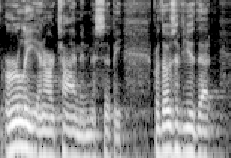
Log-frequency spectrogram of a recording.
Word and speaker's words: Mississippi: And if you've lived there as long as we did, there's only three syllables in that word, so you pronounce it correctly, Mississippi.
